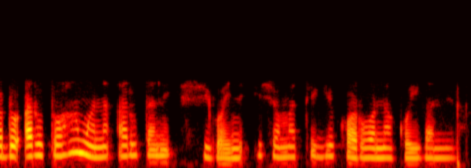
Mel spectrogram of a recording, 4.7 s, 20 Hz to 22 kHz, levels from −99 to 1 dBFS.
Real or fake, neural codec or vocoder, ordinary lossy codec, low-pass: real; none; Opus, 32 kbps; 3.6 kHz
